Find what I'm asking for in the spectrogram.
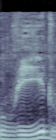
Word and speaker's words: Reid: File, F-E-I-L. And also Letterboxd under the same name. – I am on Twitter at Joe Reed, Reed spelled R-E-I-D.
